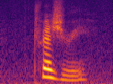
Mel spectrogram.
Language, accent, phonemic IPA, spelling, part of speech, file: English, US, /ˈtɹɛʒ.ɚ.i/, treasury, noun, En-us-treasury.ogg
- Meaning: 1. A place where treasure is stored safely 2. A place where state or royal money and valuables are stored 3. Ellipsis of treasury department 4. Ellipsis of treasury bond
